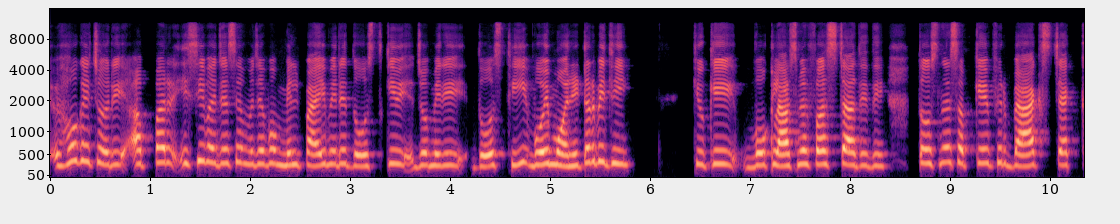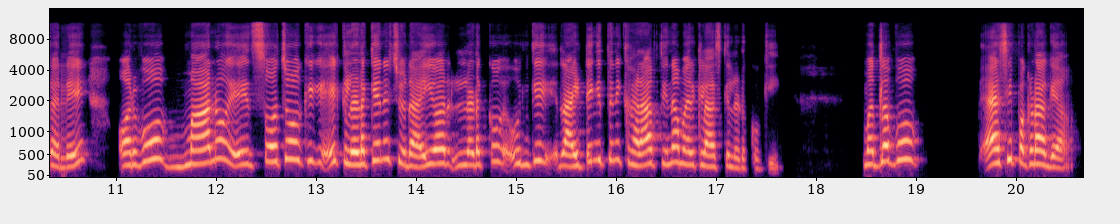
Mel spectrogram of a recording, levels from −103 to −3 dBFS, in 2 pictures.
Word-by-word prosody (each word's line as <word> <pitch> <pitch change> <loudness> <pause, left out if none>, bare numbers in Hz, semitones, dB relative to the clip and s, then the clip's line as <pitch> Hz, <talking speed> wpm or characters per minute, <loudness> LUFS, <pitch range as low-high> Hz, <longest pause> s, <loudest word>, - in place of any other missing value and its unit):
हो 345 +4 0
गई 365 -1 -1
चोरी, 280 -4 -3
अब 290 +1 -3
पर 325 0 +3
इसी 310 +3 -3
वज़ह 315 -2 -2
से 330 - -4
मुझे 295 -1 -3
वो - - +1
मिल 270 0 -1
पाई 260 0 +1
मेरे 290 +1 -4
दोस्त 250 +1 -2
की 305 -1 -3 0.2
जो 270 - +1
मेरी 260 +1 -3 0.3
दोस्त 255 +2 +1
थी 290 +4 -3
वो 275 - +7
ही 295 - +3
मॉनिटर 260 +6 +1
भी 350 0 0
थी, 300 -1 -2 0.7
क्योंकि 290 0 -3 0.4
वो 265 - +4
क्लास 255 -1 +4
में 295 - +2
फर्स्ट 290 +1 +1
आती 265 -2 +2
थी। 250 +1 -8 0.3
तो 310 - 0
उसने 310 +2 -4
सबके 310 -1 -2
फिर 320 -2 -5
बैग्स 255 +2 +2
चेक 270 -1 -1
करे 245 - -1 0.3
और 270 +2 +2
वो 400 +3 +4 0.3
मानो 315 +7 +5
ए 280 -2 +1
सोचो 355 +5 +3
कि - - +2 0.2
एक 335 - -4
लड़के 290 +6 +5
ने 400 +1 -4
चुराई। 275 -8 0
और 305 -1 +2 0.2
लड़कों 285 +6 -2 0.2
उनकी 305 +6 -2 0.2
राइटिंग 250 +8 +2
इतनी 385 0 -4
खराब 280 +2 +4
थी 290 - -5
ना 330 - +1
हमारी 295 -4 0
क्लास 235 -2 +1
के 245 - -7
लड़कों 200 -2 -10
की, 195 +5 -17 0.9
मतलब 335 +5 +2
वो 395 +1 +2 0.8
ऐसे 315 +6 +5
ही 395 - -3
पकड़ा 300 -2 +5
गया। 225 -6 -2
290 Hz, 195 wpm, -21 LUFS, 260-320 Hz, 0.9 s, वो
